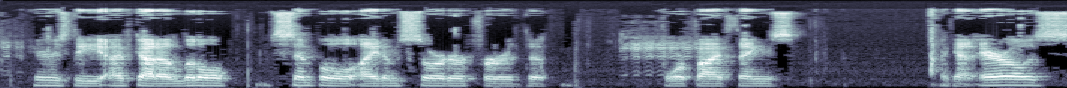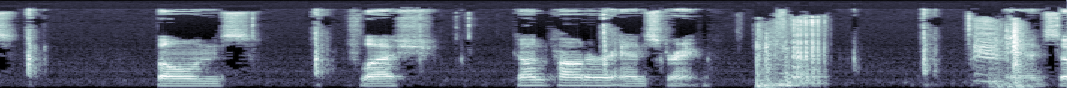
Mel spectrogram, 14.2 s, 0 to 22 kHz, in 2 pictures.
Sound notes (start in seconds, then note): 12.1 chest closing; 12.2 chest opening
